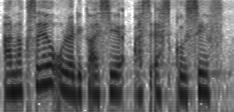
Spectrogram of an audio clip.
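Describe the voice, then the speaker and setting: A woman's voice: a little high, a little fast, darkish tone. A woman podcast host with an Indonesian accent, chattily asking a doctor questions and voicing parents' worries. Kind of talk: casual interview questions.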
